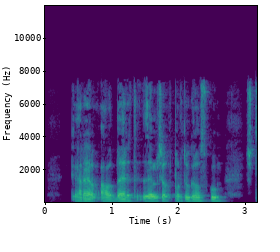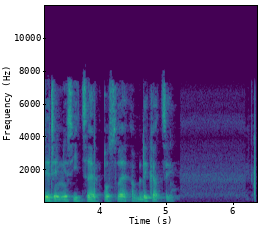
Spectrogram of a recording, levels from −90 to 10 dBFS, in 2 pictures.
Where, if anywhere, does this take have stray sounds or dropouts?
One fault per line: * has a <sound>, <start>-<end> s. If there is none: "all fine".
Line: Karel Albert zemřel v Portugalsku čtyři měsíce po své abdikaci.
all fine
